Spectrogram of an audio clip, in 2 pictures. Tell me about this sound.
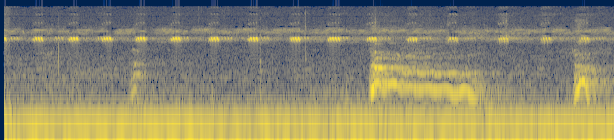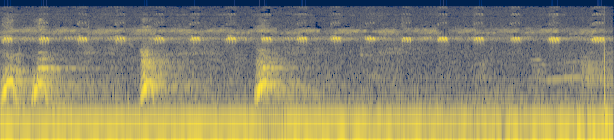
Crickets chirping and dog barking
Crickets chirp while a dog barks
